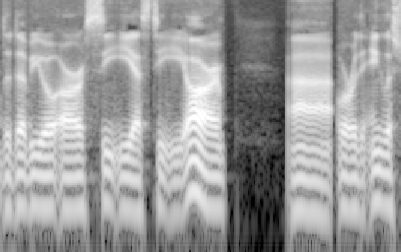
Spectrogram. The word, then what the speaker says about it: Worcester: fan of pronunciation and the word worchester i have been reliably told you actually pronounce worcester or if you're really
